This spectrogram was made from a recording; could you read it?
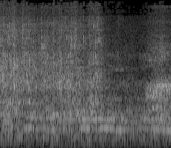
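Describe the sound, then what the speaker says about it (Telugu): Water splashes and drains steadily as it is tipped off rinsed, soaked dal for a mango dal dish, a continuous close gushing that swells again near the end, with no talk. "మనం నీళ్ళు వంచుకుందాం"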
